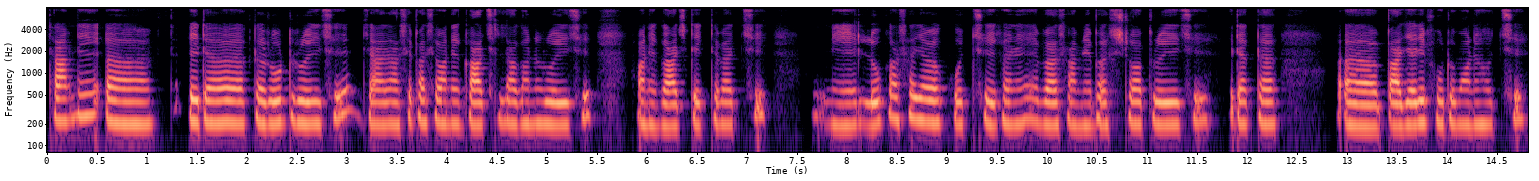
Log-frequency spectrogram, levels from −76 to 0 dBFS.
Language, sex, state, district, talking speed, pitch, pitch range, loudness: Bengali, female, Odisha, Nuapada, 130 wpm, 200 Hz, 195-215 Hz, -18 LUFS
